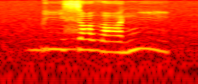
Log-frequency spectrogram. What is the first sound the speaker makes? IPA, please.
b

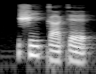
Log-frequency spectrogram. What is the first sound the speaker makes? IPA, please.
ʃ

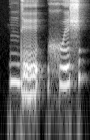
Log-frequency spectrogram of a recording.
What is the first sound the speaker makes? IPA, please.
n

